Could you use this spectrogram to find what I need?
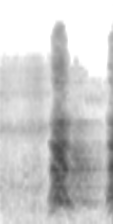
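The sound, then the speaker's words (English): A white dog sitting across a road at night barks twice, two short, fairly loud yelps, the second cut off, over a faint steady background. “A white dog sits across the road.”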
